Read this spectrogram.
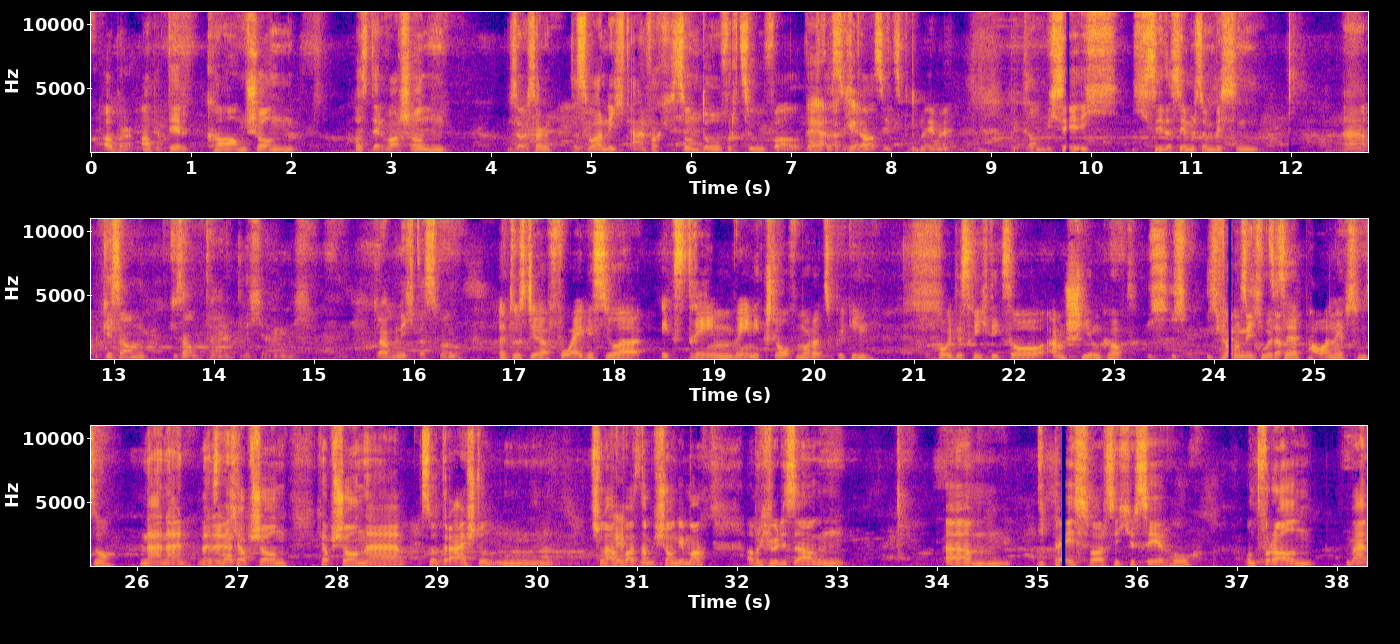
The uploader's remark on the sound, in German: Keine Studio-Audioqualität bietet, dafür die Atmosphäre an der Bar im Zielbereich in Thessaloniki authentisch einfängt.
